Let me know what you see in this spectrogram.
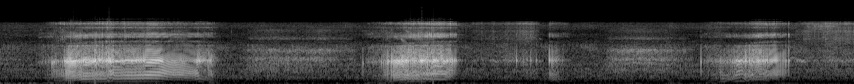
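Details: Loud, harsh rattling snores on each in-breath, about 18 a minute, with quieter breathing between; frightening heavy snoring.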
